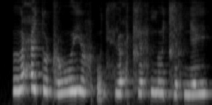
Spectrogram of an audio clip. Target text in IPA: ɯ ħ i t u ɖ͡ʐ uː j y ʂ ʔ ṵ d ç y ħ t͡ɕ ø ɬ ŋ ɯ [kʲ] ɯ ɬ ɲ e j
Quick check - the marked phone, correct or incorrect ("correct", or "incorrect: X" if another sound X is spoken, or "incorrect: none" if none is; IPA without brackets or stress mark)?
incorrect: t͡ɕ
